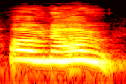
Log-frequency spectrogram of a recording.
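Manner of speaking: dread. Acted. Dad dreads.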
